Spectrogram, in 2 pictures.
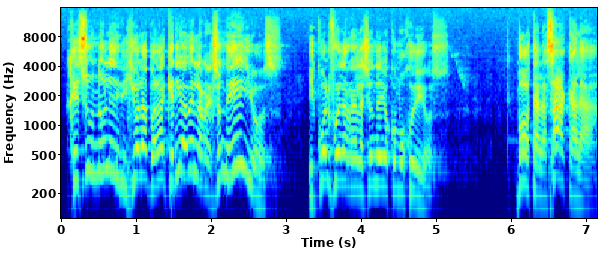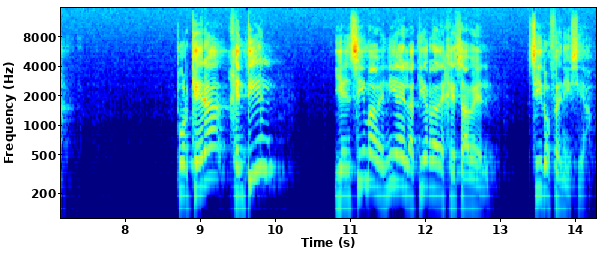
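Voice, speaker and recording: Speaking a little fast with big pitch swings, a man preaches as pastor. He asks the congregation rhetorical questions, and he performs the voices he quotes through sharp pitch jumps.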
